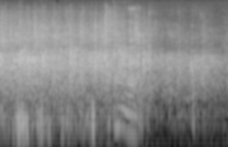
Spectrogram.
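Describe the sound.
An audience claps for a pastor in a dense, steady wash of applause that holds for about two seconds and then fades, with a few voices murmuring and calling out underneath.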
